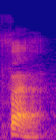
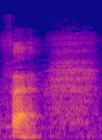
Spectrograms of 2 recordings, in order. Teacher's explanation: Fa, gigi atas, gigi kacip atas bersentuhan dengan bibir bawah. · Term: huruf fa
